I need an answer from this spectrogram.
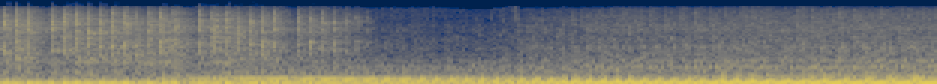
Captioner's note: engine purrs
